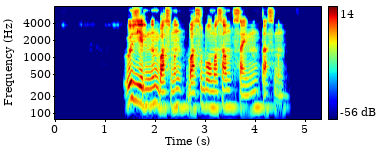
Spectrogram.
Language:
Kazakh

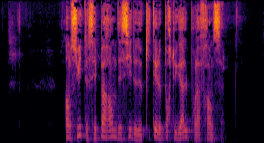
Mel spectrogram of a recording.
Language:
French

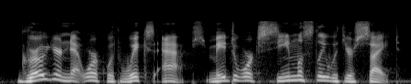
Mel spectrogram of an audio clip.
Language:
English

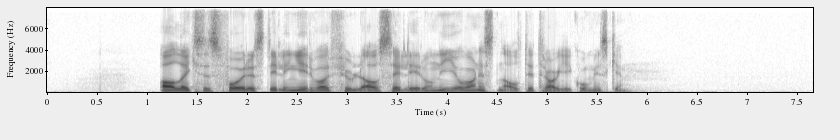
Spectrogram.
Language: Norwegian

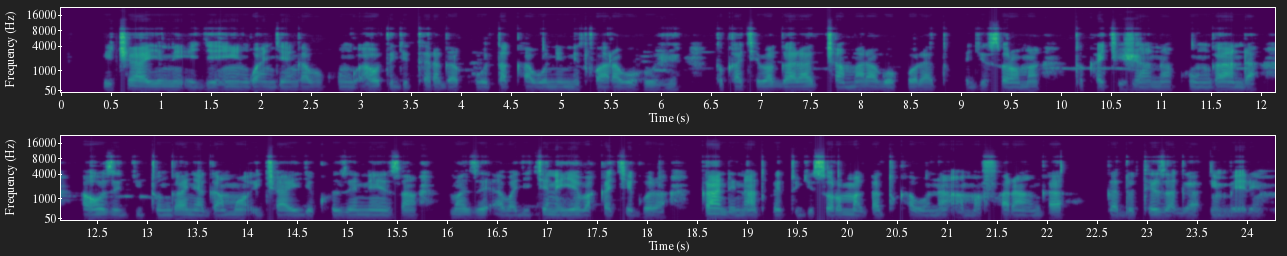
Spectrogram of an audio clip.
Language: Kinyarwanda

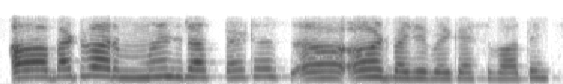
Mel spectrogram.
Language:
Kashmiri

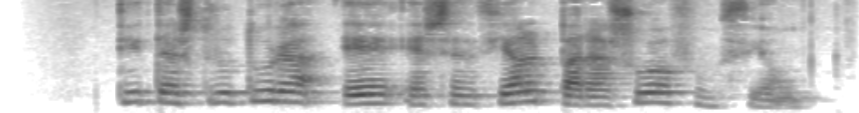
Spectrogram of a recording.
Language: Galician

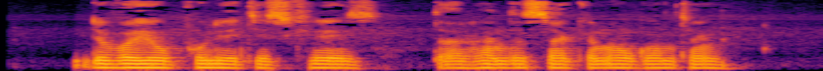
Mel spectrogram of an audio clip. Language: Swedish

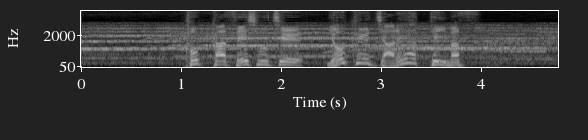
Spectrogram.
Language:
Japanese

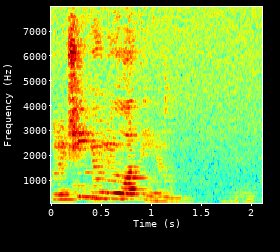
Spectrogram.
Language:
Russian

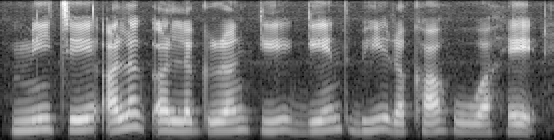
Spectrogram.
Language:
Hindi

